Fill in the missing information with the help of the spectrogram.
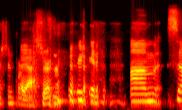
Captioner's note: laughs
